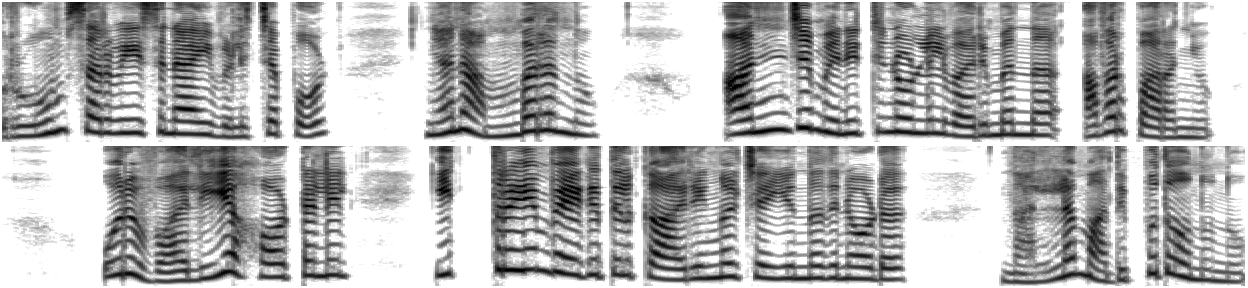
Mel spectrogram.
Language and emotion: Malayalam, surprised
